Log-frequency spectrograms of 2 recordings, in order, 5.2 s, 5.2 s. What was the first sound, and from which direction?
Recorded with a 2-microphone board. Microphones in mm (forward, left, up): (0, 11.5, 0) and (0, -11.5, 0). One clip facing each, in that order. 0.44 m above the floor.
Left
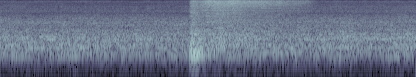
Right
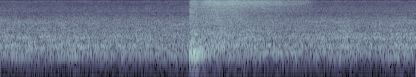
Running water, 45° right (ahead or behind).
